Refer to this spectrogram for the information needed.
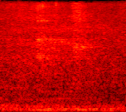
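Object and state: Nothing is struck.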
